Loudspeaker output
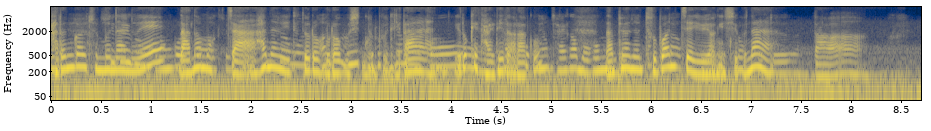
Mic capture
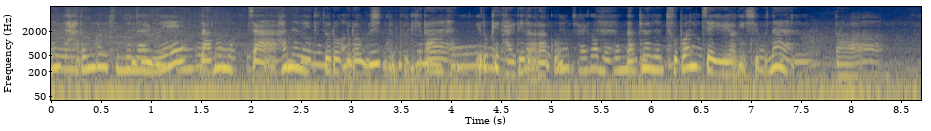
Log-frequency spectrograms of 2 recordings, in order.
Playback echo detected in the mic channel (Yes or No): Yes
